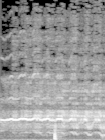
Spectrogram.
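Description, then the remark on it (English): A brief, high-pitched horse whinny with a wavering, trilling tone lasts about a second, heard on its own with no talking. “Because there was a tiny horse.”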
